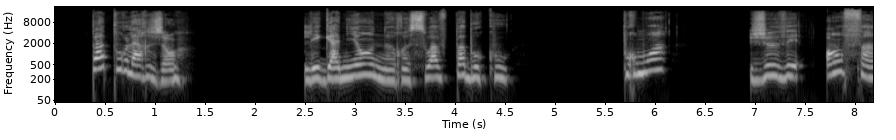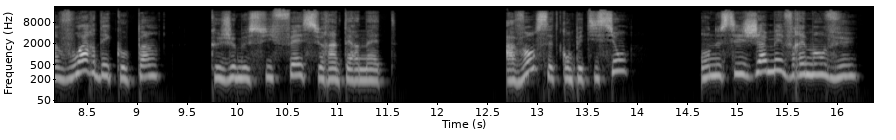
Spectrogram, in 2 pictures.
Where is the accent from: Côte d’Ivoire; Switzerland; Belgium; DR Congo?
Belgium; Brussels, Brussels-Capital Region; J'ai 17 ans et je viens de Bruxelles, en Belgique.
